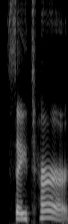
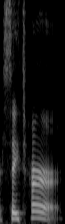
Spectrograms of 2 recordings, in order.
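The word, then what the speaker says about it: satyr: silhouette of several creatures saer or Fawn is the word yeah Sater Sater I've been mispronouncing my that word my entire life uh when Sater is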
